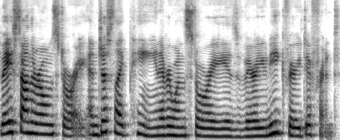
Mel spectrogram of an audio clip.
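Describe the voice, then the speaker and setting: Against a quiet background, a woman with an ordinary speaking voice, fairly high pitch and lively intonation talks with a Canadian accent. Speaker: podcast host. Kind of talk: podcast interview.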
